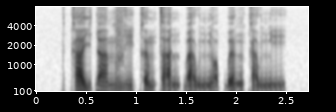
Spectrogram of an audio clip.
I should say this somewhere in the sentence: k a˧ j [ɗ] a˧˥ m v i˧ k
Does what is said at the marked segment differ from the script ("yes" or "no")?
no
